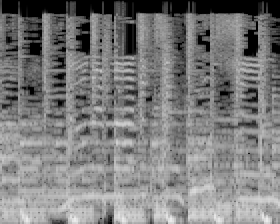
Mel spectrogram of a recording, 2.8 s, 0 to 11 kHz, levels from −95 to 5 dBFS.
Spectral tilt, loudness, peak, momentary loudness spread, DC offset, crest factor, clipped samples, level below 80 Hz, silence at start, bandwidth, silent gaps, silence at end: -4.5 dB/octave; -11 LUFS; 0 dBFS; 2 LU; under 0.1%; 10 dB; 0.4%; -16 dBFS; 0 s; 9.4 kHz; none; 0 s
